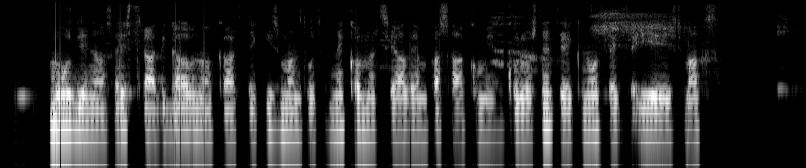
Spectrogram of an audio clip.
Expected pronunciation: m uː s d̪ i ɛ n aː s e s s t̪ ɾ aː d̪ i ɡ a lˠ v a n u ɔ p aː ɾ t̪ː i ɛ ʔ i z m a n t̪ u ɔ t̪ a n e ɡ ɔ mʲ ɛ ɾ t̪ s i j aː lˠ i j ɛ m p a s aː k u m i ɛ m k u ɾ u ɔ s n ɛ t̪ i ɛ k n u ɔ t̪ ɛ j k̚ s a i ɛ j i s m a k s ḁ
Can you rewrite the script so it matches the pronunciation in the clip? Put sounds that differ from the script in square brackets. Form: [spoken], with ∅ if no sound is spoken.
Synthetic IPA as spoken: m uː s d̪ i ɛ n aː s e s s t̪ ɾ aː d̪ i ɡ a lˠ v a n u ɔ [k] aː ɾ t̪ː i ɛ [k] i z m a n t̪ u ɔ t̪ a n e [k] ɔ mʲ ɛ ɾ t̪ s i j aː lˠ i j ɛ m p a s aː k u m i ɛ m k u ɾ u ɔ s n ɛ t̪ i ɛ k n u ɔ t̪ ɛ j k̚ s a i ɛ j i s m a k s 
